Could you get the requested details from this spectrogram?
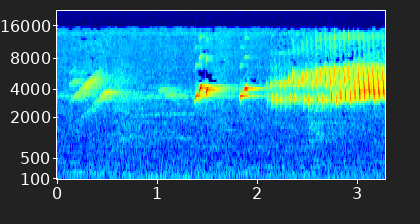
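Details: A Belgian canary sings: a couple of short rising whistled notes, then two bright clipped phrases, breaking into a fast, loud, buzzy high trill that swells toward the end.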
